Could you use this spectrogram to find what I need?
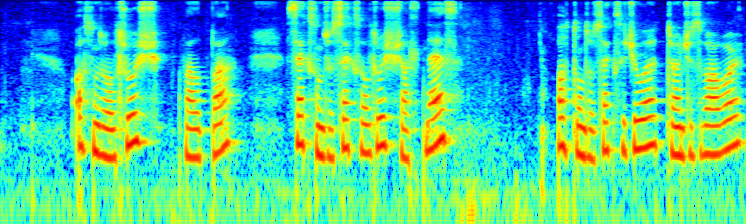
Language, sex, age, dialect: Faroese, female, 36-60, Sandoy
